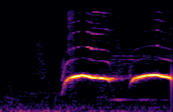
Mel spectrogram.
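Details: Caged Black-throated laughingthrush singing to stimulate newly caught birds to sing: two clear, sustained whistled notes, the first rising then gently falling, the second arching, in a quiet room.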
